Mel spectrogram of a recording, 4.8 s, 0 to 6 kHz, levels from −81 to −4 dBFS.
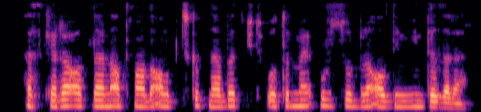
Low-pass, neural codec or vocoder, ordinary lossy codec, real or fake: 5.4 kHz; none; MP3, 48 kbps; real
